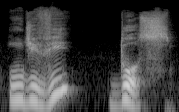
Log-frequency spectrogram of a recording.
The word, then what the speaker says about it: indivíduos: sílaba forte dos individos esse indivíduos é um vocábulo terminado em ditongo indivíduos Felipe mas não é indivíduos não é se você pronunciar naturalmente vai ser um de tongo porque tudo na mesma sílaba tá comparem com individual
